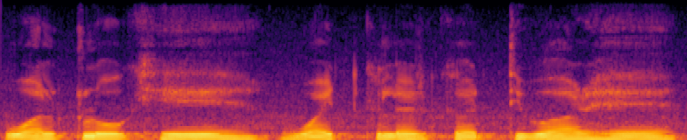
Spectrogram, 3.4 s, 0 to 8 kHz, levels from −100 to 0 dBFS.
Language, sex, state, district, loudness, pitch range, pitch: Hindi, male, Arunachal Pradesh, Papum Pare, -13 LUFS, 125-130 Hz, 125 Hz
